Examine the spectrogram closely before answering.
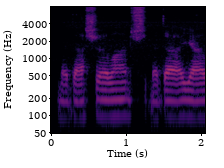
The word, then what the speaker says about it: Medalla: Yeah, the double L is people say ja, sha, ya, like it's all over the place. Um, okay, cool. Welcome everyone. Um, Congratulations on the Medalla launch.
